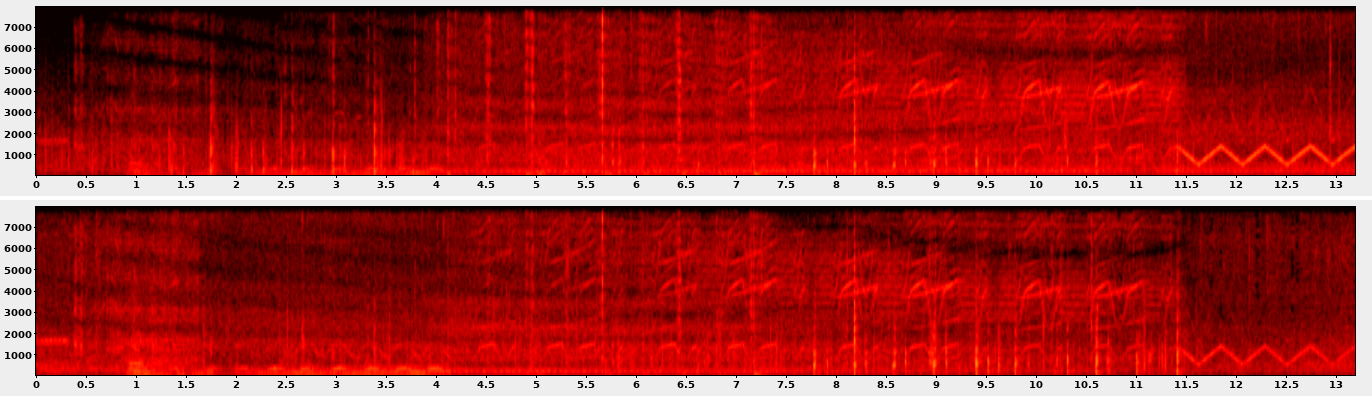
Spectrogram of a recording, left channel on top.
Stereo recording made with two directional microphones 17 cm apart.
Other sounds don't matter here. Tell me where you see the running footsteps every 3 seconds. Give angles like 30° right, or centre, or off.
60° left, 50° left, 10° left, 50° right, off.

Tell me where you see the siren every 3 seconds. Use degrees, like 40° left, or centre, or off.
40° right, 40° right, 20° right, 30° left, 60° left.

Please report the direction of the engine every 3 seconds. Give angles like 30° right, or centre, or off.
40° right, 10° right, 30° left, 50° left, 60° left.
